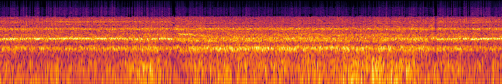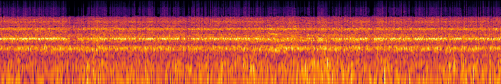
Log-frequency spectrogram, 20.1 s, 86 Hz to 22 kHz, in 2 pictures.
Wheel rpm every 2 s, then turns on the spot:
230, 230, 200, 200, 230, 230, 230, 230, 230, 230.
none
